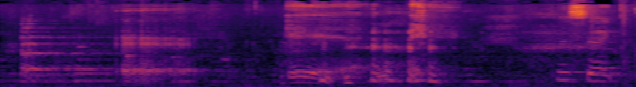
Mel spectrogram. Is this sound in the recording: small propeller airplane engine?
no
